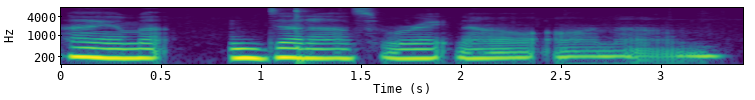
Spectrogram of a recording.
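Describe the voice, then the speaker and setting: Woman, soft-spoken ASMR streamer, slow pace, mellow tone, chatty, close-miked. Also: lowish voice, little pitch movement, vocal fry. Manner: chatty, unhurried, greets viewers by name. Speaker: live streamer hosting ASMR tarot stream.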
